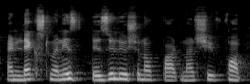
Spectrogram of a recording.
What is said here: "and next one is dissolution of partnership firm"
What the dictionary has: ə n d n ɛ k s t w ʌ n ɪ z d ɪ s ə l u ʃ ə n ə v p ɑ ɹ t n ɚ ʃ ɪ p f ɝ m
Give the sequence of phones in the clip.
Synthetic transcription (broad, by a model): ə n d n ɛ k s t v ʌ n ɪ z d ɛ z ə l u ʃ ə n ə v p ɑ ɹ t n ɚ ʃ ɪ p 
